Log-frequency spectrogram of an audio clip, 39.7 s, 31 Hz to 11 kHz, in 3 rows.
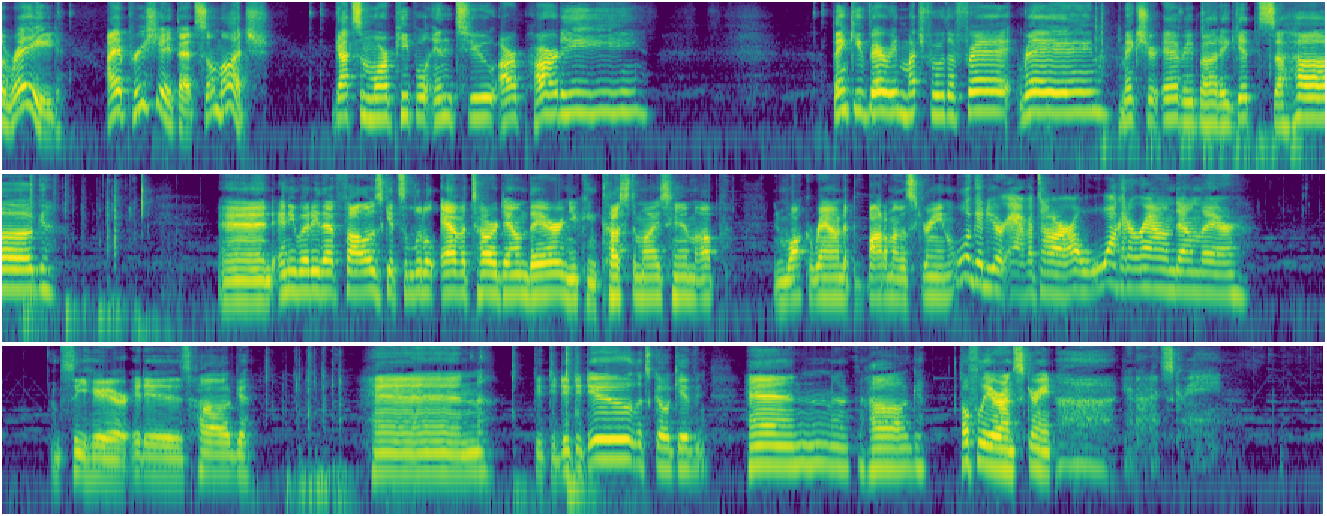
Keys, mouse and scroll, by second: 16.0 typing.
